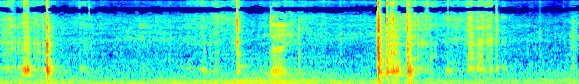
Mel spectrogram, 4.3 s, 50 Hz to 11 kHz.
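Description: A few sharp plastic clicks and knocks as a B-Share RLBC-144 battery charger and its battery pack are handled and the charger is turned over on concrete. The loudest is a quick double knock about three seconds in.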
